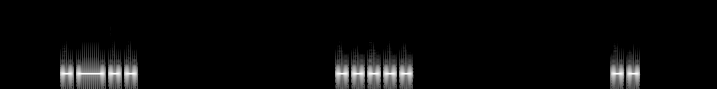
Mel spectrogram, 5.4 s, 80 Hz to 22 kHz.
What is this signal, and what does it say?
Morse code, heard as a keyed tone, about 20 wpm, spaced as for 5 wpm, 700 Hz. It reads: L5I
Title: 224 Lesson 36e - BT - Three Characters 20wpm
